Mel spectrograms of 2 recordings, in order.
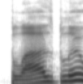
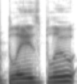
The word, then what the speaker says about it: BlazBlue: a little bit more there's no e at the end of blaze so it kind of seems like Blas and I'll talk about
